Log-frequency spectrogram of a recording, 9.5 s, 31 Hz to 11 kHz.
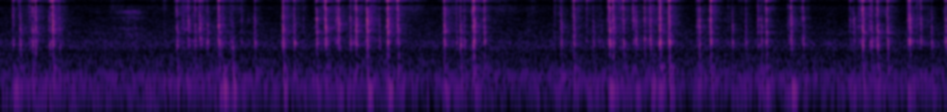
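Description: Both hands type with their fingertips on an Anne Pro 2 60% mechanical keyboard with plastic keycaps and a teal backlight. Bursts of quick, clacky keystrokes come with brief pauses between them. A steady low hum sits underneath.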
